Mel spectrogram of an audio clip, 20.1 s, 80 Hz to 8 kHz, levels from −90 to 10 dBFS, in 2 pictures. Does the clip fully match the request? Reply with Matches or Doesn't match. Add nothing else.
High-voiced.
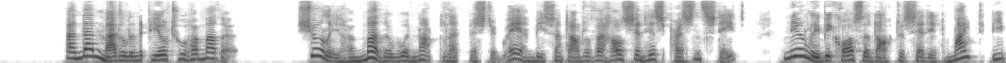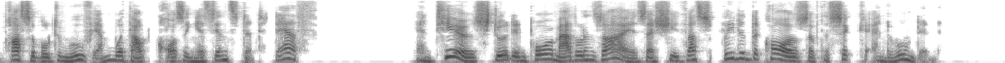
Doesn't match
